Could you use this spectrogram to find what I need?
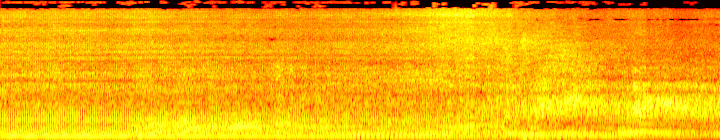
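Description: Tyres squeal on asphalt as a pickup drifts.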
